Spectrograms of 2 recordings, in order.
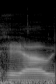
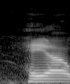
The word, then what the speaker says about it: heiau: So I'm just going to give you a little panorama of Kane'ilio Point, which is where the heiau is located.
